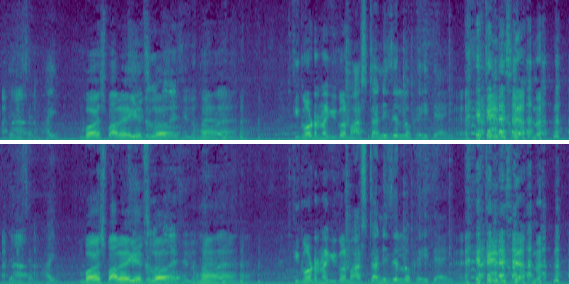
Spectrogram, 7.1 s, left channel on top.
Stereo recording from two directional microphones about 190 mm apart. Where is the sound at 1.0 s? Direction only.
40° right (ahead or behind).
